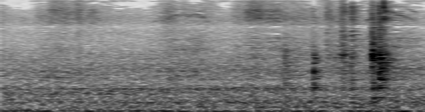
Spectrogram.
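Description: A steady low hum of background machinery, with a faint click near the end.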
